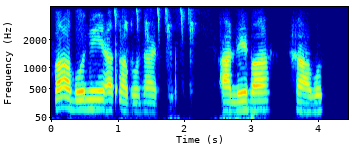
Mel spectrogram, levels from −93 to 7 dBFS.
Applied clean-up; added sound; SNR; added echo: neural mask model Resemble Enhance denoiser.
